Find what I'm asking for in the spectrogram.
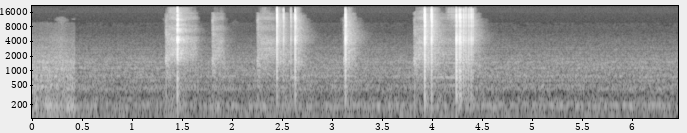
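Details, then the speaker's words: Stitch welding to fill holes in thin sheet metal: short sharp crackling arc bursts with quiet gaps, a sewing-machine-like tapping rhythm rather than a continuous bead, which is correct intermittent stitch technique. "You can hear the cadence of when the arc strikes. It is not a continuous bead. It is, think of a sewing machine needle coming down and tapping and then pulling back and tapping and pulling back."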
